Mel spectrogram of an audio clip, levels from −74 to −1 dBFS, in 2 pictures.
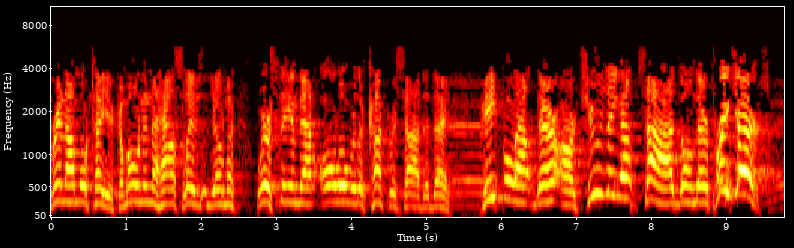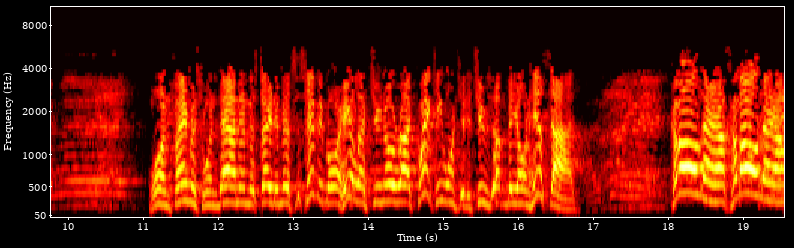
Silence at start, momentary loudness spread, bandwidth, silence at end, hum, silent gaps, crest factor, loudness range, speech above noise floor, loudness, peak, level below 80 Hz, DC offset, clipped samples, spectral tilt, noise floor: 0 s; 17 LU; 5.8 kHz; 0 s; none; none; 18 dB; 5 LU; 24 dB; -19 LUFS; -2 dBFS; -80 dBFS; under 0.1%; under 0.1%; -8.5 dB/octave; -42 dBFS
